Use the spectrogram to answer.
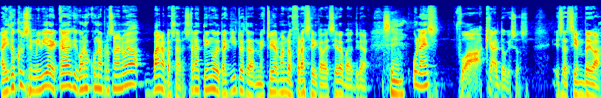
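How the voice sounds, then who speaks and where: A man's fairly high voice swings very widely in pitch as he speaks at a very fast pace. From Argentina. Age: 20s. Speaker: podcast co-host, university student; podcast co-host. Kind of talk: casual chat. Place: studio. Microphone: studio mic.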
